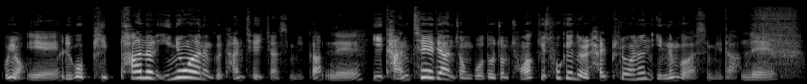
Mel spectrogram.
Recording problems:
thin; somewhat; fading below 300 Hz

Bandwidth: 15.5 kHz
